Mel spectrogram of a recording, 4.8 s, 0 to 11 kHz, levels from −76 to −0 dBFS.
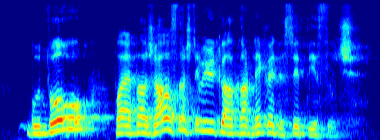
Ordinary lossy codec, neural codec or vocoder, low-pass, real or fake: none; codec, 24 kHz, 3 kbps, HILCodec; 9.9 kHz; fake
